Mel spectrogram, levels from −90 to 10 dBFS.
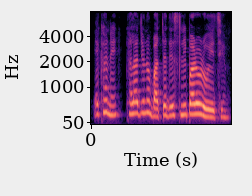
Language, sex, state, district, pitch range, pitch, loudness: Bengali, female, West Bengal, Cooch Behar, 220-280 Hz, 260 Hz, -15 LUFS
